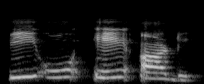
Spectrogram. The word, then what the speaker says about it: cupboard: CUPBOARD. Cupboard. Yes. Cupboard. Cupboard. Cupboard. Yes, cupboard. P is silent.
